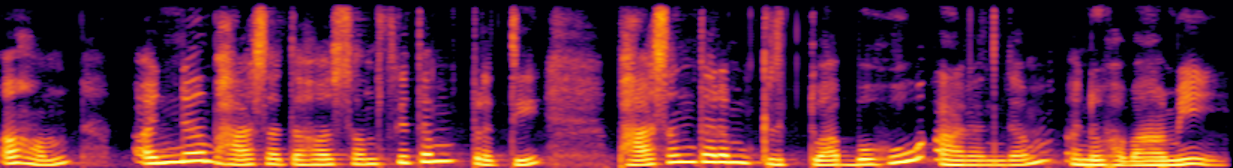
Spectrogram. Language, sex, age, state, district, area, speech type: Sanskrit, female, 18-30, Assam, Baksa, rural, spontaneous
